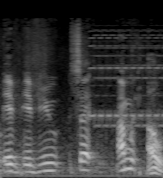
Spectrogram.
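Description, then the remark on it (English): A telephone rings for an incoming call from a listener phoning in to a live radio call-in, a steady electronic trill starting partway through and continuing to the end, with someone talking over it. “Call her, you on the air.”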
